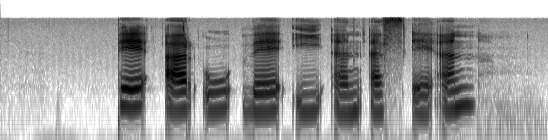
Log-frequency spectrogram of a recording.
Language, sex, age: Norwegian, female, 23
